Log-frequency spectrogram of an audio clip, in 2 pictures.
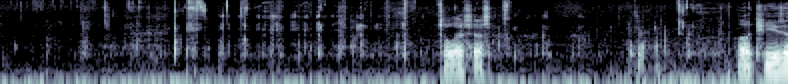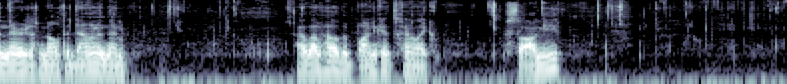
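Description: A man bites into a soft bun and chews wetly.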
